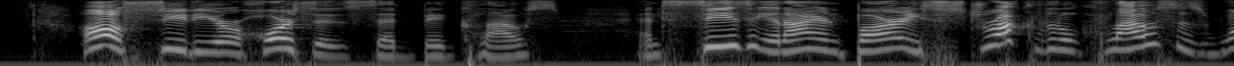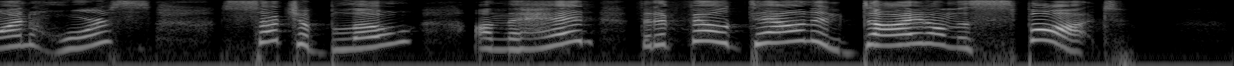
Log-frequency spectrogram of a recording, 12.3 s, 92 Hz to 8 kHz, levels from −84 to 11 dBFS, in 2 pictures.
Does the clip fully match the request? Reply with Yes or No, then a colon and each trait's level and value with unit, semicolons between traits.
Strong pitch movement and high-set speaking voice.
Yes: wide, 6.7 semitones; very high, 300 Hz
